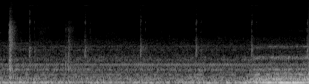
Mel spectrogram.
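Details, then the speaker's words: Narrowboat diesel heater possibly on lowest setting, boat very hot: sharp regular ticks three or four a second over low rumble; annoying tapping fuel dosing pump, owner considering a soundproof box. "just that tapping pump that's annoying I'm thinking about pulling it in a soundproof box or"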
